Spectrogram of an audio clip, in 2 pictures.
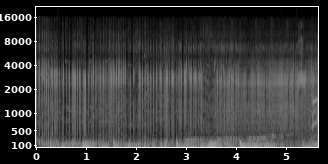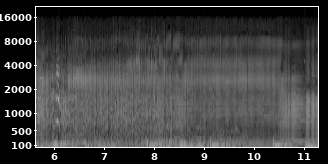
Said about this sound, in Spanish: ¿Pero por qué te echas pedos?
